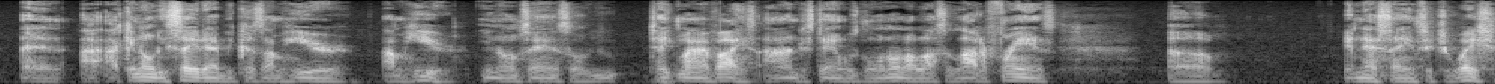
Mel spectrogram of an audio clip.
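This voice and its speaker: A man with a very deep, low pitch and vocal fry speaks in a bright, sharp tone with fairly even intonation. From Los Angeles area. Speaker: YouTube commentator. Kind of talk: casual commentary.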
